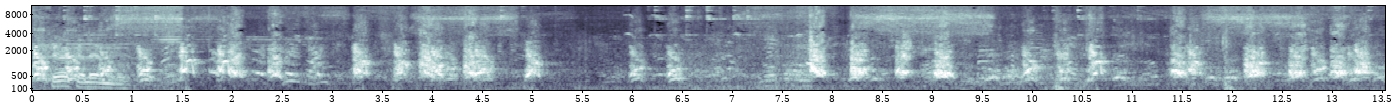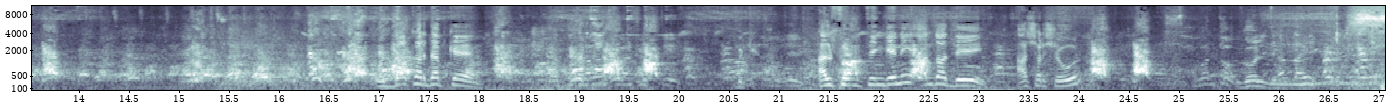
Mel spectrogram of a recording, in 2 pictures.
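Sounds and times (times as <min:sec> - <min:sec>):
dogs barking and yipping: 0:00.0 - 0:23.4, 0:24.0 - 0:24.9, 0:26.1 - 0:27.0.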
